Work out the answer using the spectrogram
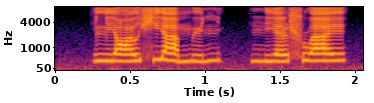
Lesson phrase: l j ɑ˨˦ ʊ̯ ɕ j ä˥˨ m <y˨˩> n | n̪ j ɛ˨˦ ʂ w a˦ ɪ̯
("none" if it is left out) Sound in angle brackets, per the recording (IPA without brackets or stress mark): y˨˦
